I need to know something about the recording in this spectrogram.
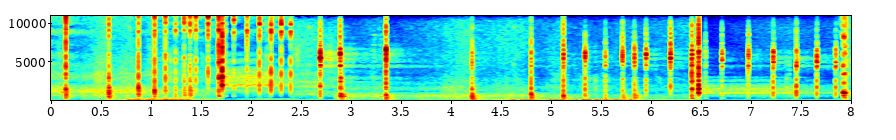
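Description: Ping-pong balls bouncing on a plywood ramp and concrete floor: many light, sharp clicks, a quick run of them about a second in, then scattered single bounces. A low rumble sits under some of them.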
